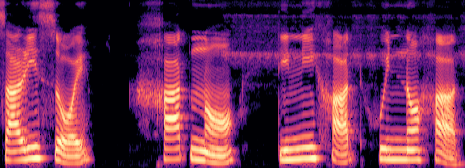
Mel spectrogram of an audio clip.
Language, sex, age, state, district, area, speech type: Assamese, male, 30-45, Assam, Majuli, urban, read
